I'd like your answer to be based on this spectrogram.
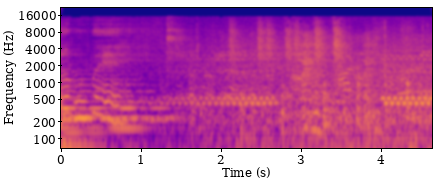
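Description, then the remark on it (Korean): A telephone rings at work in an office with a rapid, trilling electronic tone that comes in repeated bursts, following a brief sequence of stepped melodic notes, over a busy, steady background. “평소와 다름없이 회사에서 업무를 보고 있는데 그에게서 전화가 걸려왔습니다.”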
